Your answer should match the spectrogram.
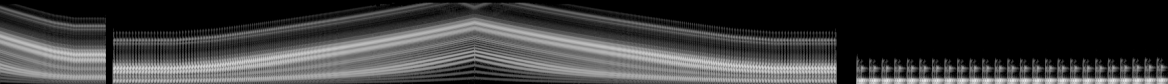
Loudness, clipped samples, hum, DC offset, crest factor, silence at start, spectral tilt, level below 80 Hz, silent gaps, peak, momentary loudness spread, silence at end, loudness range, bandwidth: -12 LUFS; under 0.1%; none; under 0.1%; 12 dB; 0 s; -3.5 dB/octave; -28 dBFS; 1.06-1.13 s, 8.37-8.56 s; 0 dBFS; 5 LU; 0 s; 4 LU; 19 kHz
